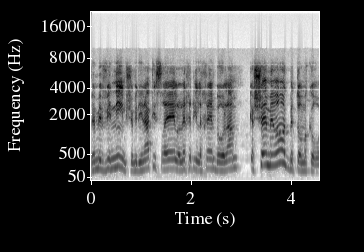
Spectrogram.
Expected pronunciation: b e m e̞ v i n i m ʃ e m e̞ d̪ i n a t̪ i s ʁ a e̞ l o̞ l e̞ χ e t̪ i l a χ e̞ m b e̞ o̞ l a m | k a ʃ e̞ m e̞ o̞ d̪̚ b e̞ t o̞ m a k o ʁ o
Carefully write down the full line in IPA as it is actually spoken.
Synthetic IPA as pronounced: v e m e̞ v i n i m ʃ e m e̞ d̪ i n a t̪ i s ʁ a e̞ l o̞ l e̞ χ e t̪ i l a χ e̞ m b e̞ o̞ l a m | k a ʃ e̞ m e̞ o̞ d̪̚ b e̞ t o̞ m a k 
